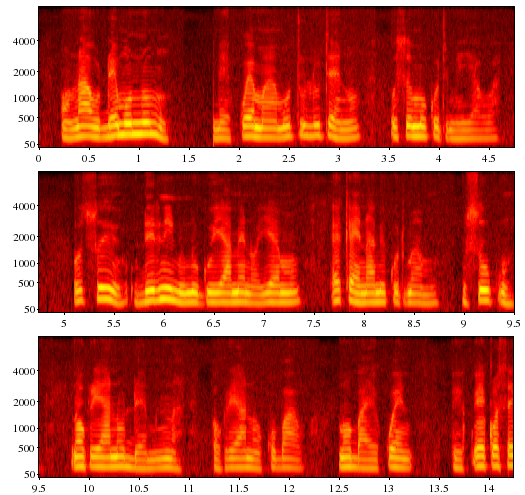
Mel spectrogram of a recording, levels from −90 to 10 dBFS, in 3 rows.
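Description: In eight pauses the real room background drops out and is replaced by a flat, featureless hiss, slightly quieter (about 1 to 4 dB): 0.00–0.22 s, 1.44–1.74 s just before "mi kwe ma nu", 3.36–3.52 s, 4.74–5.10 s after "mo kotu me yawa", 7.50–7.66 s between "ogo yaw men oyen" and "ekein na me okotu", 8.90–9.82 s, 11.08–11.22 s and 12.28–12.50 s. This is comfort noise in place of the background, likely from discontinuous transmission: the sender went quiet in speech gaps and the receiver synthesised smoothed noise. The G.722 call path leaves nothing above 8 kHz.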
